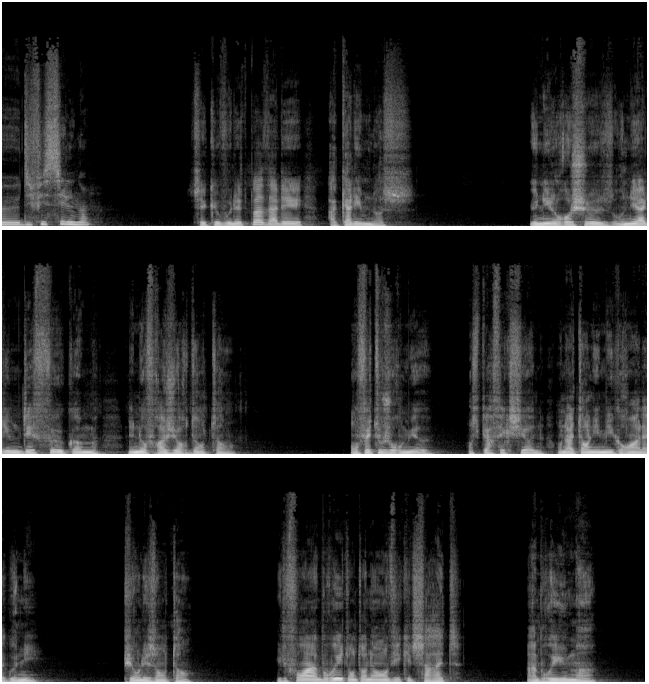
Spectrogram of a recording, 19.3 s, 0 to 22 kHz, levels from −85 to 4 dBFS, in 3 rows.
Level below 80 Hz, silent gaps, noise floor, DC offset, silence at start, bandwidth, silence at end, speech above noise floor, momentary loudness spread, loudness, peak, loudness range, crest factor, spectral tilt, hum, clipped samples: -52 dBFS; none; -74 dBFS; under 0.1%; 0 s; 18.5 kHz; 0.5 s; 54 dB; 13 LU; -21 LUFS; -2 dBFS; 4 LU; 20 dB; -6 dB/octave; none; under 0.1%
